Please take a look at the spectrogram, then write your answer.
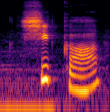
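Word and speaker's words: щека: of the most popular words will be shikka shika so it's a cheek part of your face chicka so the previous letter we said it kind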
